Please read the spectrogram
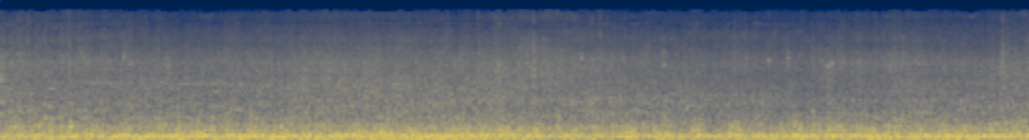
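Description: Steady low rumble of a moving fairground ride, with wind buffeting the phone's microphone as the ride swings round.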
